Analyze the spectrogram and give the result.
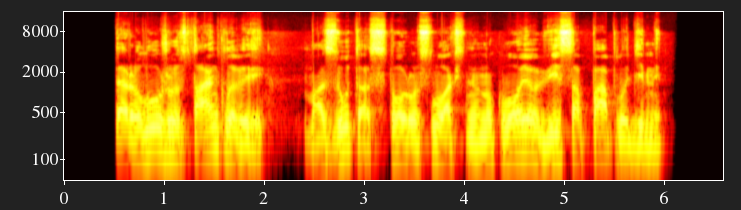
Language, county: Lithuanian, Panevėžys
